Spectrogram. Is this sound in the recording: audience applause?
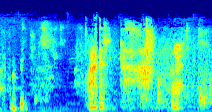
no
